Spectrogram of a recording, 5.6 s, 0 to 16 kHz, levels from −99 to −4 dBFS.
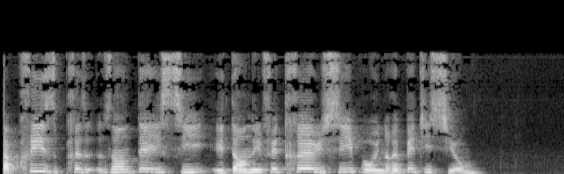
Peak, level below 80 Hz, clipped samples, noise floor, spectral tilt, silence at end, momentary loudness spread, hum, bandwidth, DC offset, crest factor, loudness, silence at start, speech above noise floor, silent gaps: -2 dBFS; -62 dBFS; under 0.1%; -64 dBFS; -3 dB/octave; 0.85 s; 6 LU; none; 11.5 kHz; under 0.1%; 18 dB; -18 LUFS; 0.05 s; 46 dB; none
